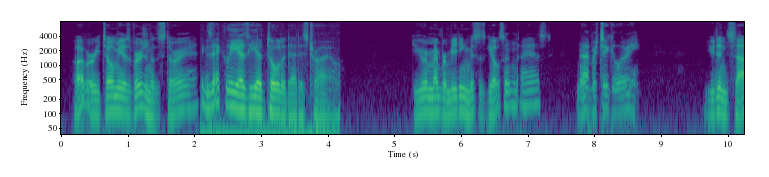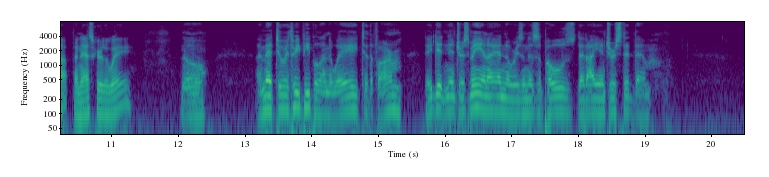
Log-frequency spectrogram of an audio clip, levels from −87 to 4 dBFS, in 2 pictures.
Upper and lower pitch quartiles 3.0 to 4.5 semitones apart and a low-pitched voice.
Yes: average, 3.4 semitones; low, 110 Hz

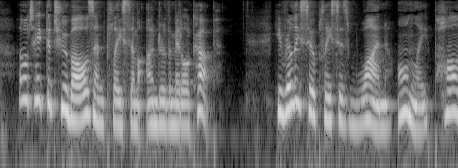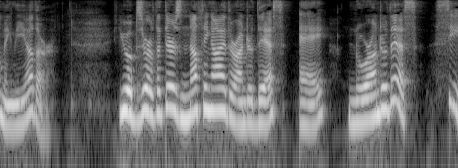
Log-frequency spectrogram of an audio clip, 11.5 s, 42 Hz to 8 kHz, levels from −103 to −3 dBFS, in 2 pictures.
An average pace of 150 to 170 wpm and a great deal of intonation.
No: average, 195 wpm; wide, 7.0 semitones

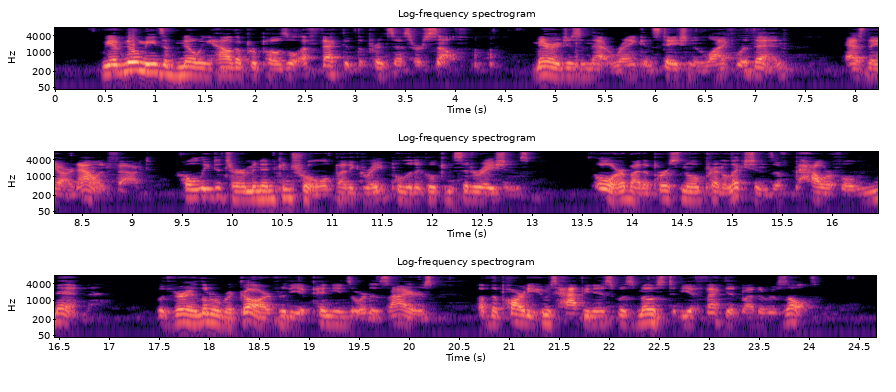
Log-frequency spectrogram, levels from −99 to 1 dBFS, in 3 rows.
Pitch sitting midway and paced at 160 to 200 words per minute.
Yes: medium, 180 Hz; average, 165 wpm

